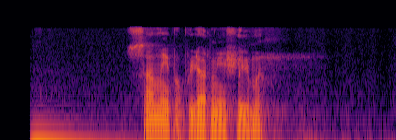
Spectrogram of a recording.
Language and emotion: Russian, neutral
